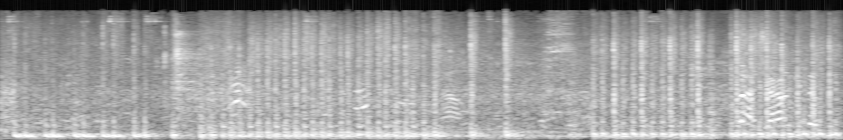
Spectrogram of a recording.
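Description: Drum kit being played fast on stage, rapid drum strokes with a heavy low end running throughout, and voices talking over it.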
